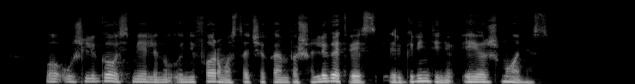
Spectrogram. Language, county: Lithuanian, Klaipėda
